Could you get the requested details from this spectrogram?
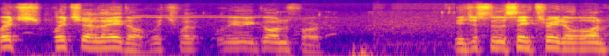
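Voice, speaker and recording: With an Irish accent, a man speaks at a moderate pace in a fairly high voice with ordinary pitch variation. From Ireland. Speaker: sports stream co-commentator. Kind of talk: casual live match commentary.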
